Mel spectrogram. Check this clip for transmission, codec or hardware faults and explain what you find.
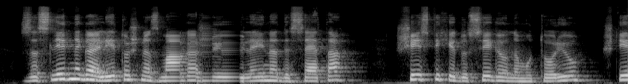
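One transmission fault is present. From 1.71 to 2.42 s there is repeated packet loss (robotic sound): four gaps, the longest 159 ms, each patched by extending the preceding audio. About half that stretch is filled-in sound, so the speech turns choppy and robotic.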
